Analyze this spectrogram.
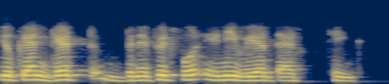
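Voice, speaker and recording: With an Indian accent, a man speaks at a moderate pace in a high pitch. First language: Hindi. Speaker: English-speaking practice channel host. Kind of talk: casual conversation practice. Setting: online call.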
